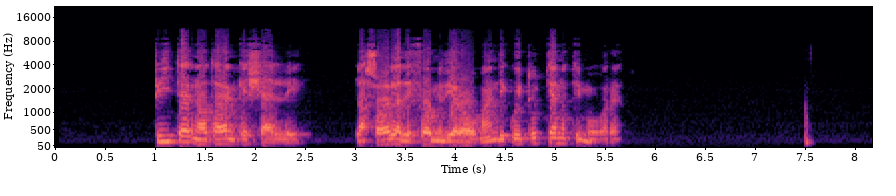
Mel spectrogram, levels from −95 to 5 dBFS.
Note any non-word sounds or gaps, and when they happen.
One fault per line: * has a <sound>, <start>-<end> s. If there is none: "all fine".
all fine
